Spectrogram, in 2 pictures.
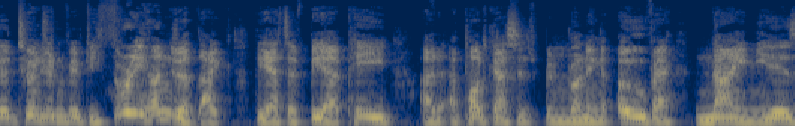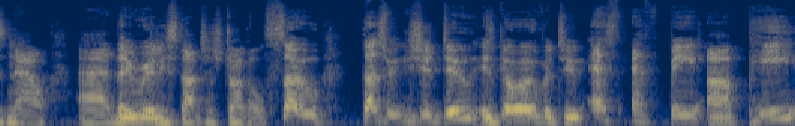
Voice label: Archive Feed Announcement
